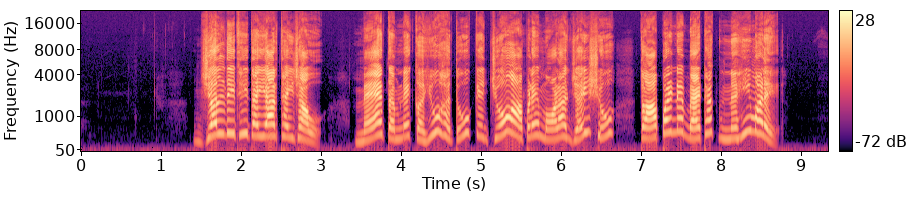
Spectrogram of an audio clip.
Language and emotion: Gujarati, angry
